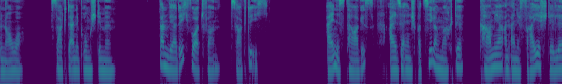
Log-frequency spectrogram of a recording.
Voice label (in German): Winnie Puh Prosa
